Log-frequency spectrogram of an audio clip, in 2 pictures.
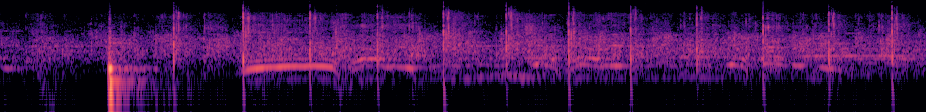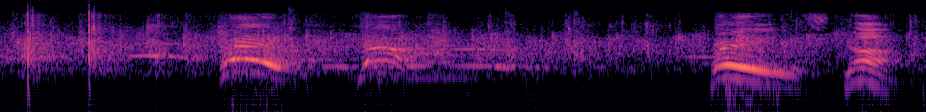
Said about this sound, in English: Let's give the Lord a hand clap of thanksgiving for this wonderful revelation.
